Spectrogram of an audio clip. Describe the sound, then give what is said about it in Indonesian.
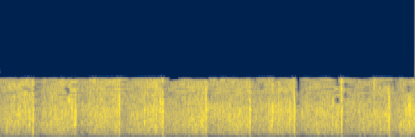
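Applause played as a sound effect on a talk show: a muffled, dense clatter of many hands clapping, with sharper single claps standing out at fairly regular intervals, heard alone without talk. “Tampilkan tepuk tangan.”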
